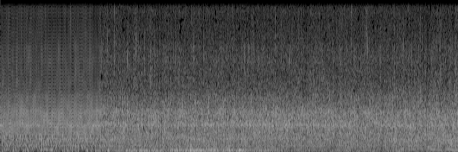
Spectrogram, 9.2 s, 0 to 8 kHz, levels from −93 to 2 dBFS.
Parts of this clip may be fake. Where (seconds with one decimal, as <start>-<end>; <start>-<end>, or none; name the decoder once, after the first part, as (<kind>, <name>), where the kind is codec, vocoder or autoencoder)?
0.0-2.0 (vocoder, Vocos)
